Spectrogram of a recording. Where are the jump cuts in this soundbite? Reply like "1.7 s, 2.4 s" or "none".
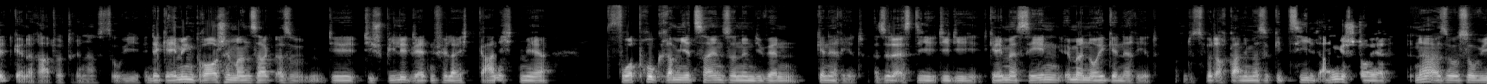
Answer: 9.4 s, 11.7 s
